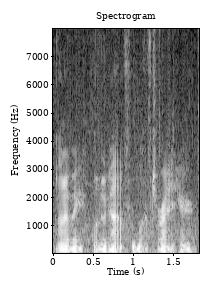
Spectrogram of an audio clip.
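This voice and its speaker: A man chatting casually as he live-streams a game, musing aloud in an unhurried way. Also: rumbling low, completely flat delivery, vocal fry, fairly bright tone, slight background noise.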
